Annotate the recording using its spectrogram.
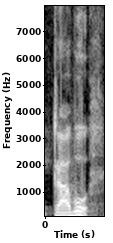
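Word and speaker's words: Travoprost: Spelling ऐसी होगी ट्रावो TRAVO, प्रोस्ट PROST।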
